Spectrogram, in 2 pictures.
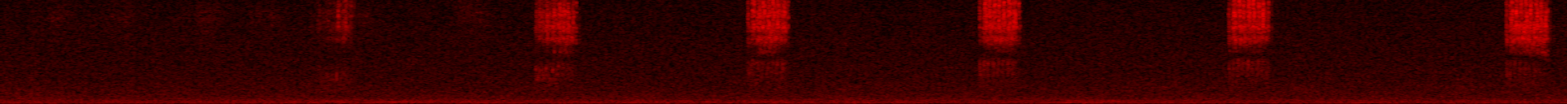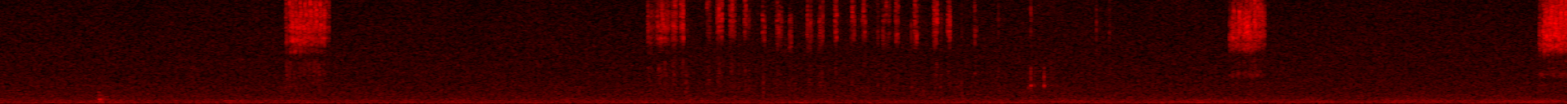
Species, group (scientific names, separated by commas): Chorthippus brunneus, Orthoptera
